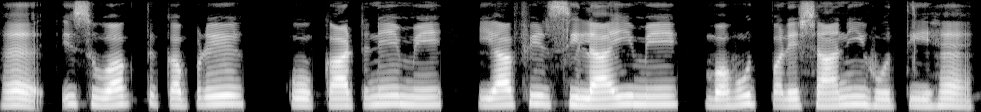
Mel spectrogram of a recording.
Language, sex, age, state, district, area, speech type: Urdu, female, 18-30, Bihar, Saharsa, rural, spontaneous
